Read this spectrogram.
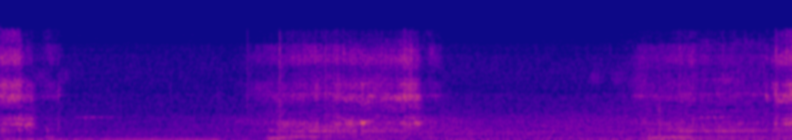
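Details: Harsh, rattling breaths in a slow rhythm with quieter pauses between them from a struggling snorer described as having a little sleep apnea; snoring.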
